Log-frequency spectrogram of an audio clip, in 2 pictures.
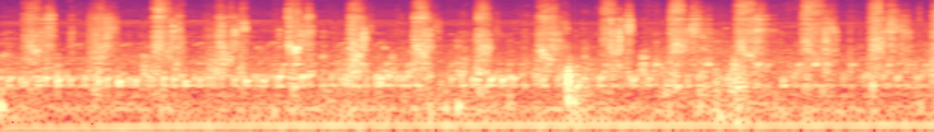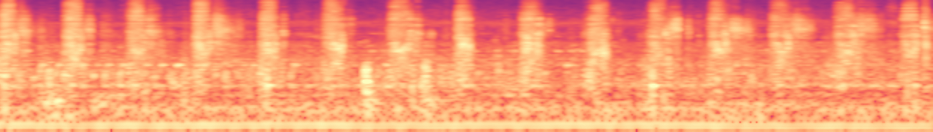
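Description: Cattle feeding close by: a steady run of quick clicks, several a second, from eating and sucking at the feed tub and milk bottle.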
